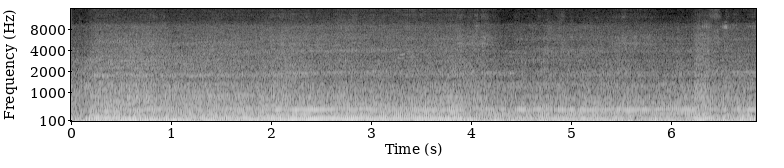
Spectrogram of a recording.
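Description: Benelli Leoncino 500 motorcycle engine running hard on a test ride, a loud, continuous droning hum with steady engine harmonics and a slight shift in pitch midway, close and unbroken with no talk.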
